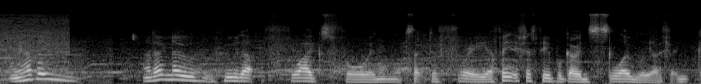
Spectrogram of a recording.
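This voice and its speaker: A man with a fairly high pitch speaks at a fairly slow pace. His voice swings very widely in pitch, with music in the background. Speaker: sim racing league commentator. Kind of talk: live commentary. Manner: halting, many fillers.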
